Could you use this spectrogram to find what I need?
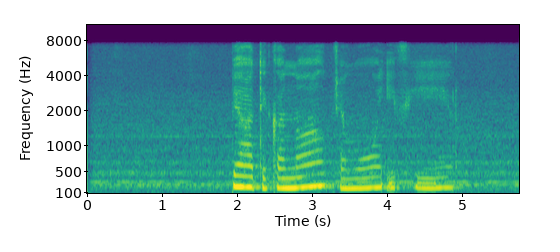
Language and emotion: Russian, sad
